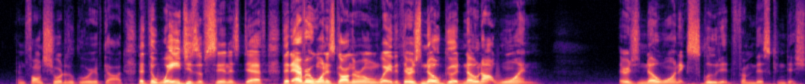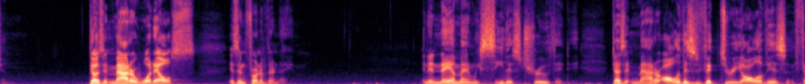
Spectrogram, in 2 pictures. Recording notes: Sermon Audio from our Worship service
